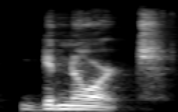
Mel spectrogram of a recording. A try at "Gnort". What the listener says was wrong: Yes, the G is silent. Now, you're not from Nort's planet, so you don't know that. You have to be from his planet to understand that the G is silent.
